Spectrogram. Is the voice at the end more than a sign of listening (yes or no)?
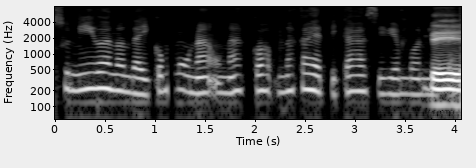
yes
